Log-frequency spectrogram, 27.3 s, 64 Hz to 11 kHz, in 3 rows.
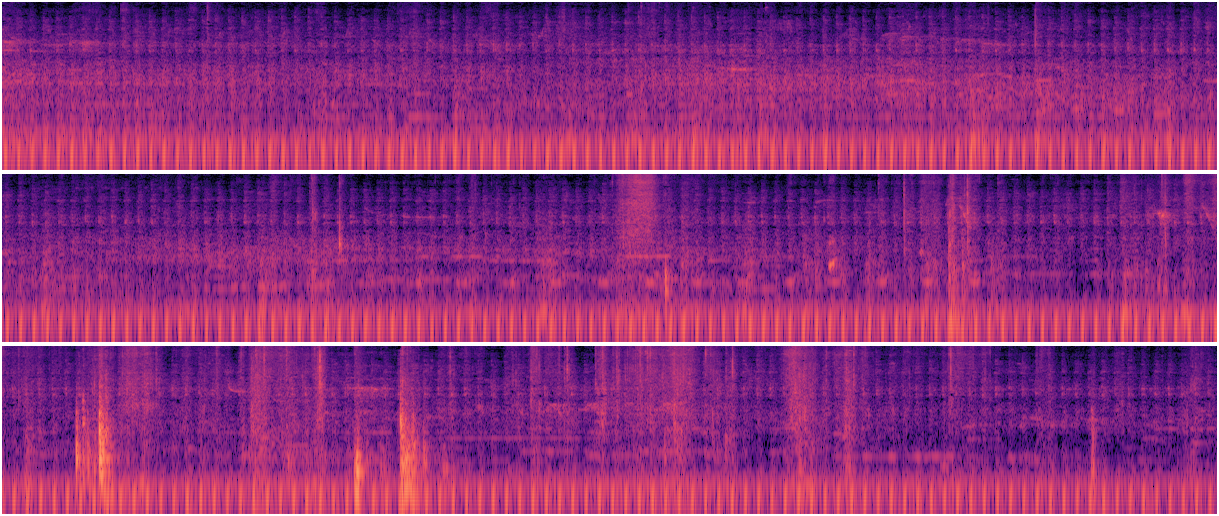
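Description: An RC crawler's chassis and plastic body shell being handled and set down on a wooden table: scattered clicks and a few knocks, loudest around 19 and 21 seconds in, over a steady low hum.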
